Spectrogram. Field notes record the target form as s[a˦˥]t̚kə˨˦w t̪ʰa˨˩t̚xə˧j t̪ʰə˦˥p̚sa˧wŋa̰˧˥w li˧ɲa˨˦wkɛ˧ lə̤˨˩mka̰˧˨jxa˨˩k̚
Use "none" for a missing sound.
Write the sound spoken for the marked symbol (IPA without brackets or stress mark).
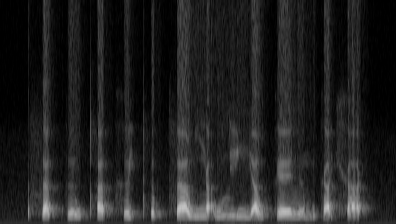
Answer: a˨˩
